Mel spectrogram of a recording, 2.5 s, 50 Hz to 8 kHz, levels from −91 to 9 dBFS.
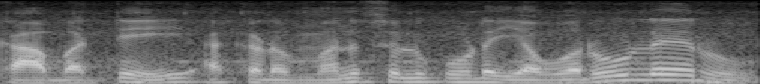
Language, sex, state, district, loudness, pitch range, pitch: Telugu, male, Andhra Pradesh, Manyam, -18 LUFS, 105-145 Hz, 130 Hz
